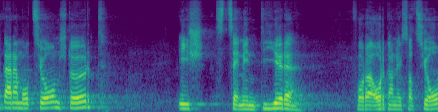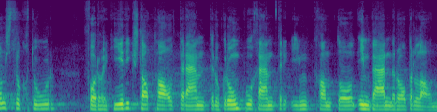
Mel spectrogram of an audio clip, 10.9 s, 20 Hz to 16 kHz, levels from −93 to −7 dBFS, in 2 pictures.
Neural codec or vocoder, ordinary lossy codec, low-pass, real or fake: none; Opus, 24 kbps; 14.4 kHz; real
